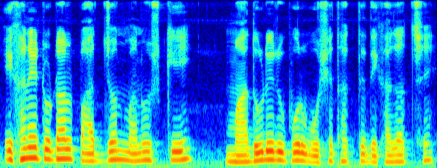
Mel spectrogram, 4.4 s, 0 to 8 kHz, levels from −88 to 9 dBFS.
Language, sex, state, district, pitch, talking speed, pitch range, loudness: Bengali, male, West Bengal, Alipurduar, 140 Hz, 135 wpm, 120-155 Hz, -15 LUFS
